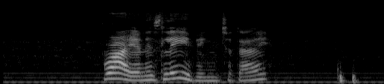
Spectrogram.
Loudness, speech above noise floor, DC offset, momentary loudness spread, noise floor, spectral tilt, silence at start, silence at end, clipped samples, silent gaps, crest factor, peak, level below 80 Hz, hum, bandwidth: -31 LUFS; 27 dB; under 0.1%; 19 LU; -58 dBFS; -4 dB/octave; 0.05 s; 0.25 s; under 0.1%; none; 20 dB; -14 dBFS; -70 dBFS; none; 13.5 kHz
